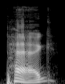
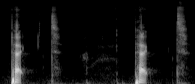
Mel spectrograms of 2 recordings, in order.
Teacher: the D partially assimilates to the T sound by unvoiced or devoicing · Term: partial assimilation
